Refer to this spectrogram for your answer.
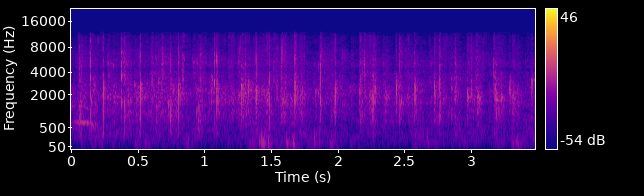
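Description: A crowd bursts into steady applause, dense overlapping claps filling the space at a fairly loud level for a few seconds, with no voices standing out.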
